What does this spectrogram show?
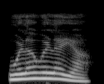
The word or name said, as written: ಒಳವಳಯ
